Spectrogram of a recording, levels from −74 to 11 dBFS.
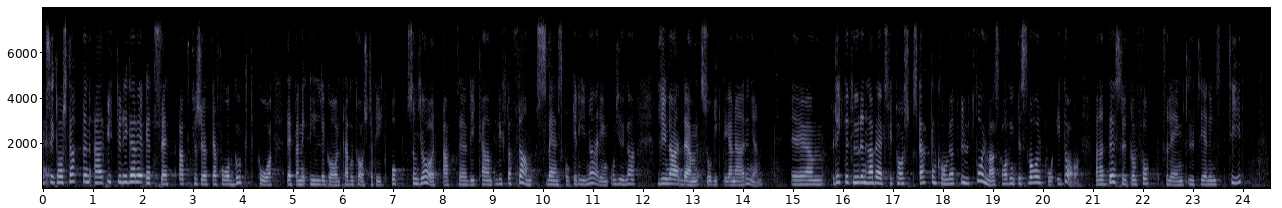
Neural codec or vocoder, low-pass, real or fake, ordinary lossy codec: codec, 44.1 kHz, 3.4 kbps, Pupu-Codec; 7.2 kHz; fake; Opus, 32 kbps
